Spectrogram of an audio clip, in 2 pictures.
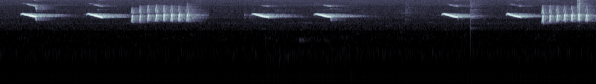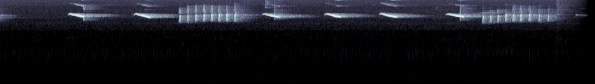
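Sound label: narcissus flycatcher call, birds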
